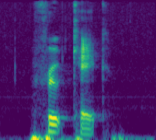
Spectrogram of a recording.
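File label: "fruitcake", American English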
